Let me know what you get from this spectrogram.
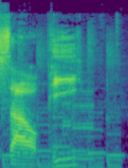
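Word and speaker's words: Cao Pi: the South family now historically was sow P which is funny cuz his name is spelled cow pie which as a kid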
